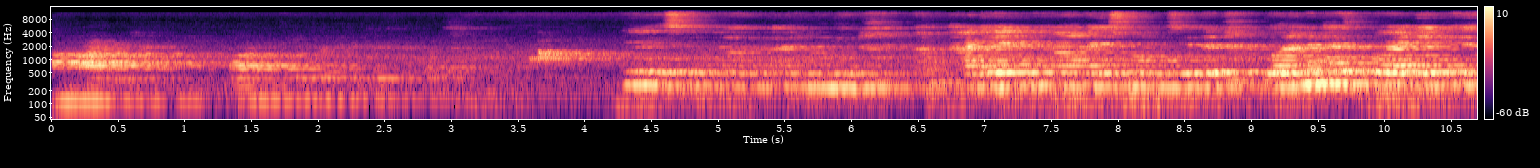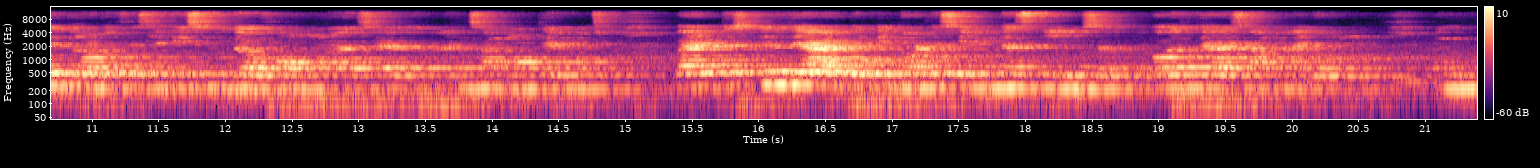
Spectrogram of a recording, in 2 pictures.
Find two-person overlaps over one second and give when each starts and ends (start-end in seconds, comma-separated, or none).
none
